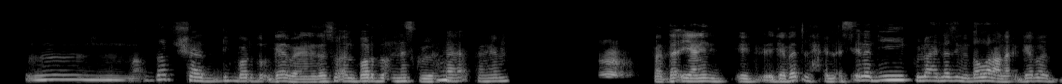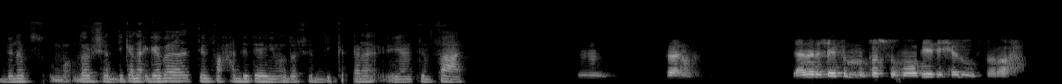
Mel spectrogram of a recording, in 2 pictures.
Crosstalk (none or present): none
